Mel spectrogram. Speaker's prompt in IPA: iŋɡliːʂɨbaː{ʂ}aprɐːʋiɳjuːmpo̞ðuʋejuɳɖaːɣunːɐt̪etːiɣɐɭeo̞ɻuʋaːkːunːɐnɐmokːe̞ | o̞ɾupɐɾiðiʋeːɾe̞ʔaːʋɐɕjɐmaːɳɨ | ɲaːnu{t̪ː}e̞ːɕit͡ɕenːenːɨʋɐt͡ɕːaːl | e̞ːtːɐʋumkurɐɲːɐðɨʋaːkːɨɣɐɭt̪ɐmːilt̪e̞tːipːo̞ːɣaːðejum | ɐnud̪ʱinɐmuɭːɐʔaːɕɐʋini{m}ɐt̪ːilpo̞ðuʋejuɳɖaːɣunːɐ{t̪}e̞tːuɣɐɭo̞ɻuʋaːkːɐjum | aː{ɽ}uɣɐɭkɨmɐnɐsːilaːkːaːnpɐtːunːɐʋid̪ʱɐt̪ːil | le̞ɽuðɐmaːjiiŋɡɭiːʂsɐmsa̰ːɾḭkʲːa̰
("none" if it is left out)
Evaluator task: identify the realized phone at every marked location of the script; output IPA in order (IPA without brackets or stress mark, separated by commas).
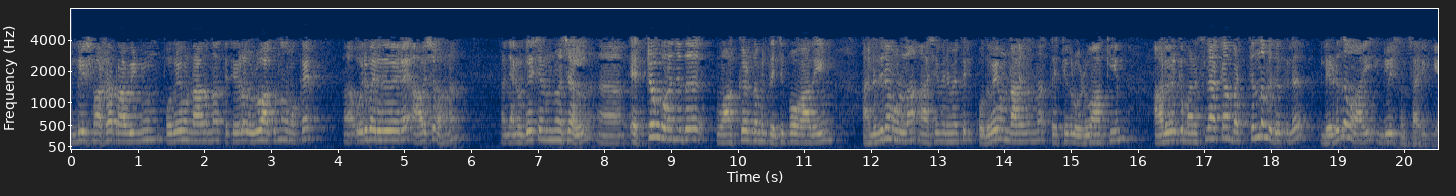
ʂ, d̪ː, m, t̪, ɭ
